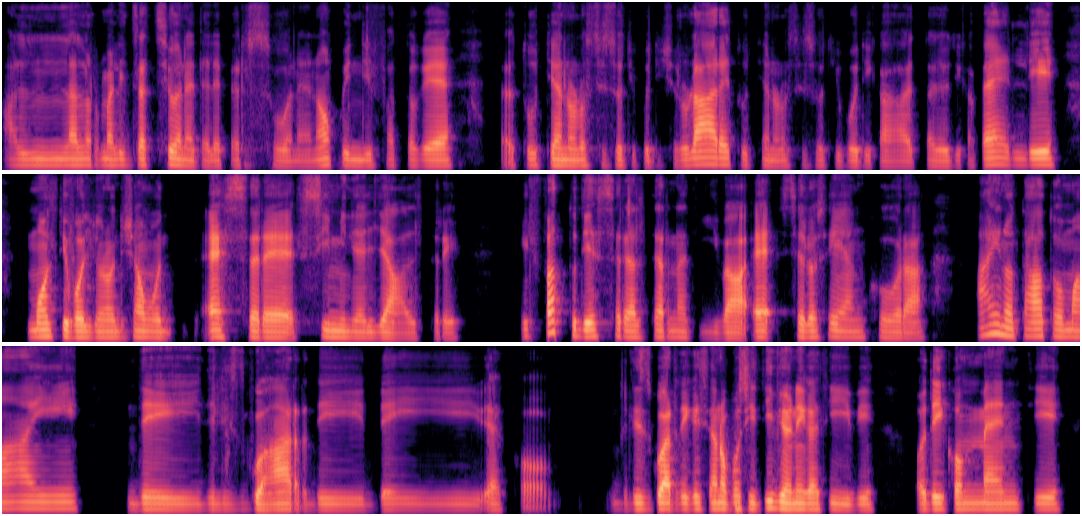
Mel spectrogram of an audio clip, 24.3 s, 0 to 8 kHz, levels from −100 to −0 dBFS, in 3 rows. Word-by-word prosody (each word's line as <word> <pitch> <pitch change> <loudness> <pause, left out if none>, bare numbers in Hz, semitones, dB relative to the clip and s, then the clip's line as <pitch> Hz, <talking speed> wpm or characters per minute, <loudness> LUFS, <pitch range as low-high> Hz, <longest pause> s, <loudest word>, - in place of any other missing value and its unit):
alla 105 0 -4
normalizzazione 105 -1 -2
delle 95 0 -9
persone, 95 -1 -12
no, 110 +3 -2
quindi 100 -2 -6
il 100 - -8
fatto 100 0 -14
che, 100 0 +1 0.3
ehm, - - -12
tutti 105 +1 -5
hanno 100 -1 +1
lo 100 - -2
stesso 100 +1 -11
tipo 95 - -17
di 95 - -24
cellulare, 115 +5 +3
tutti 105 -3 -17
hanno 95 -1 -8
lo 95 - -11
stesso 95 +1 -19
tipo 95 -1 -9
di 95 - -14
ca 90 0 -9
taglio 95 -1 -6
di 95 0 -17
capelli. 115 +2 +1 0.4
Molti 120 0 +5
vogliono, 105 -2 +3
diciamo, 105 0 0 0.2
essere 110 -3 +4
simili 110 -3 -2
agli 100 0 -1
altri. 90 0 -4 0.5
Il 120 - -11
fatto 180 +1 +2
di 120 - +4
essere 120 -1 +2
alternativa 100 -3 -1
è 110 +9 +3
se 120 -12 -3
lo 110 - +2
sei 110 0 -3
ancora, 100 -2 -3 0.4
hai 165 +2 -1
notato 125 -3 +2
mai 115 0 -2 0.3
dei 100 -1 -1
degli 100 0 -10
sguardi, 100 -1 0
dei 95 -1 -10
ecco, 100 0 -8 0.4
degli 105 +1 -3
sguardi 105 0 +6
che 110 - +1
siano 110 0 +4
positivi 115 +1 +3
o 105 - +10
negativi, 100 -2 +2 0.3
o - - +3
dei 110 0 +6
commenti 105 -1 +1
105 Hz, 155 wpm, -25 LUFS, 95-110 Hz, 0.5 s, o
